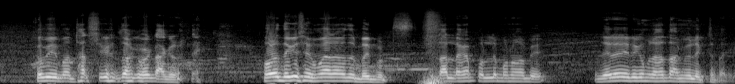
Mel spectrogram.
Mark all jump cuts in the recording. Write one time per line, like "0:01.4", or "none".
0:04.3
